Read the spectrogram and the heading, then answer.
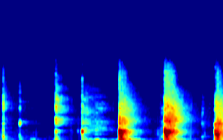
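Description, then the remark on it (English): A hammer strikes a large, heavy nail into wood six or seven times at an uneven pace, each blow a sharp knock with a brief ringing tail, the later hits growing louder and heavier. “please, please, please, stop being funny and hand me a heavier nail.”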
